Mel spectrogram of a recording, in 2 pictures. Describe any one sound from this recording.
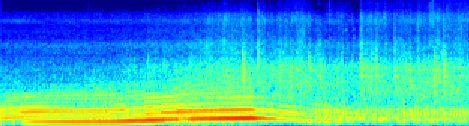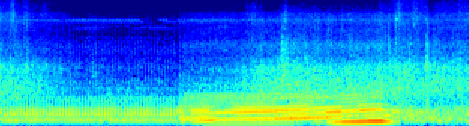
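A car engine revs up and drops back to idle.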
